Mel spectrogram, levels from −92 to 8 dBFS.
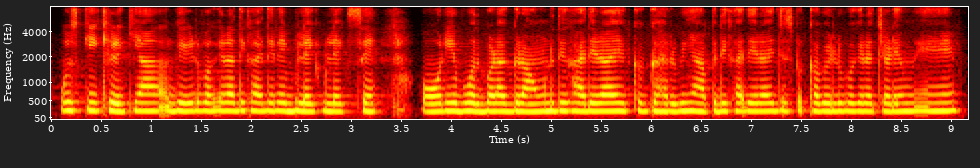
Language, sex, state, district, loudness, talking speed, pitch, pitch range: Hindi, female, Rajasthan, Churu, -16 LUFS, 220 wpm, 220 Hz, 215-225 Hz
